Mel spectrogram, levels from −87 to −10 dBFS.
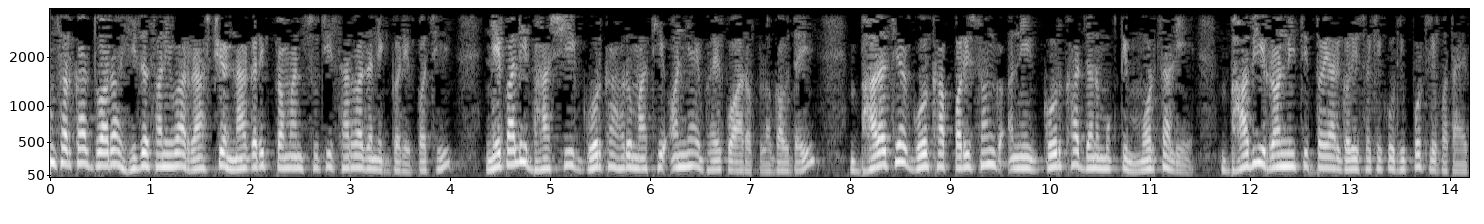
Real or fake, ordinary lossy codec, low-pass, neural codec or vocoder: real; none; 3.6 kHz; none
